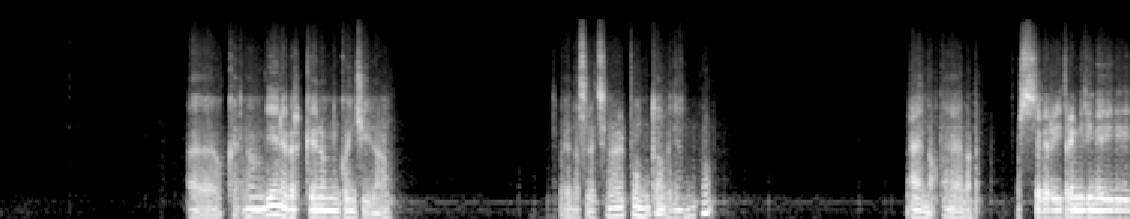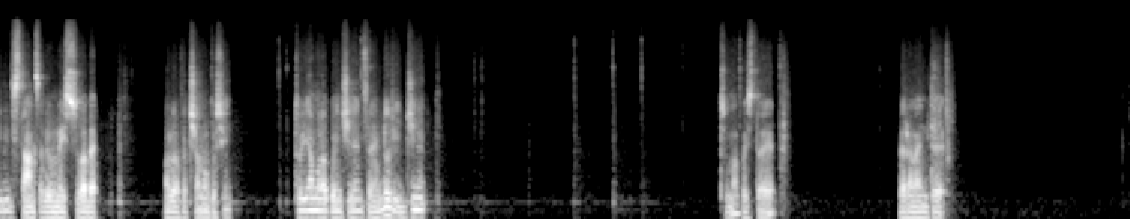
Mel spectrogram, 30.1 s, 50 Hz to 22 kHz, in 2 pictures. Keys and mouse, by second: 0.8 click, 16.6 Escape, 18.7 click, 19.7 click, 21.3 Delete, 22.6 click, 24.8 click, 25.9 click, 27.5 Delete, 29.2 click.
